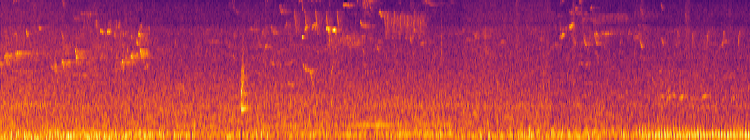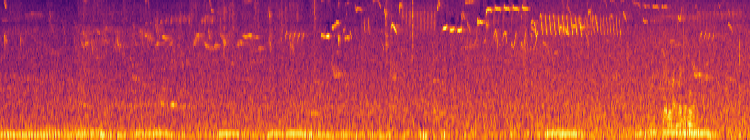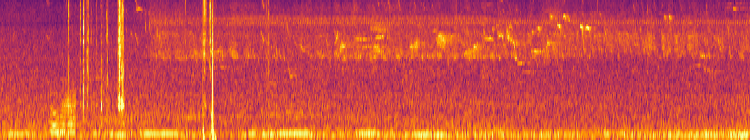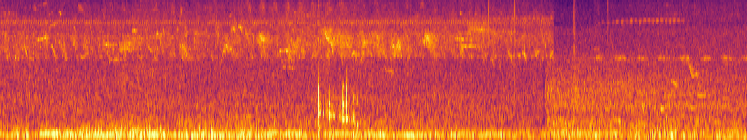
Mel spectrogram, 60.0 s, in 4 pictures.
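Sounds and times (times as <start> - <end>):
birds chirping: 0.0 - 59.9
sharp clicks: 31.4 - 32.6, 33.6 - 34.4.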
